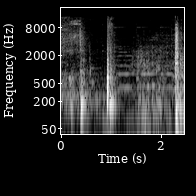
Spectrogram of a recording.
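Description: A wardrobe door being opened, with three dull wooden thunks spaced unevenly across a couple of seconds, fairly quiet against a faint hum.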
